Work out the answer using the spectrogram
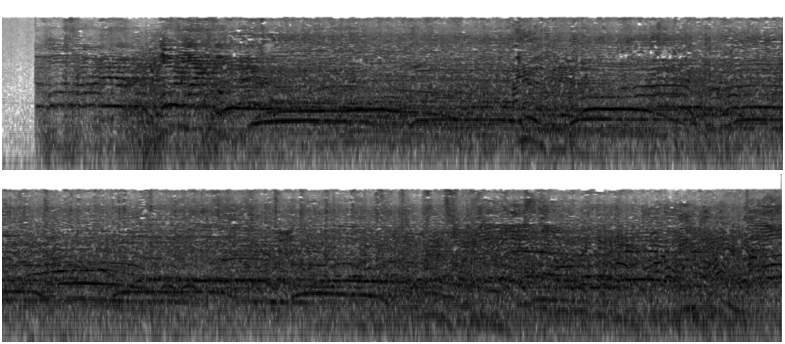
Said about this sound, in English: Mayor Lightfoot booed off the stage, the plumbers in this case.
